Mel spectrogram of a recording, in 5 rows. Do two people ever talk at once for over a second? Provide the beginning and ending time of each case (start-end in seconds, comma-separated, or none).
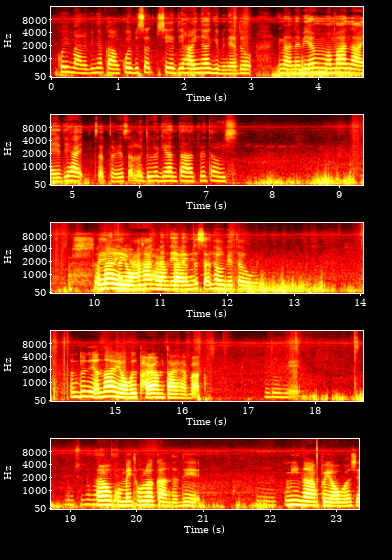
10.1-11.5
